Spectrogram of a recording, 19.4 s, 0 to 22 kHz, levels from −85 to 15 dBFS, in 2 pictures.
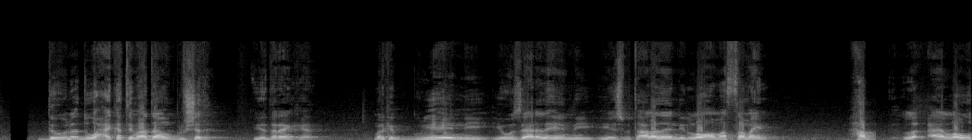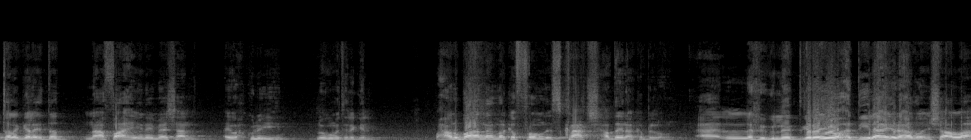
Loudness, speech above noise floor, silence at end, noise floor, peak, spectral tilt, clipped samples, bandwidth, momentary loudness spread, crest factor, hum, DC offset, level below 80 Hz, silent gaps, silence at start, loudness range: -19 LUFS; 33 dB; 0 s; -51 dBFS; -6 dBFS; -6.5 dB/octave; under 0.1%; 15.5 kHz; 15 LU; 14 dB; none; under 0.1%; -58 dBFS; none; 0.4 s; 5 LU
